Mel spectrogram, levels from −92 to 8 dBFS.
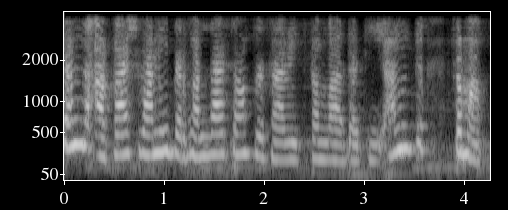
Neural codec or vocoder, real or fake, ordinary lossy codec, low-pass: codec, 32 kHz, 1.9 kbps, SNAC; fake; none; 3.6 kHz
